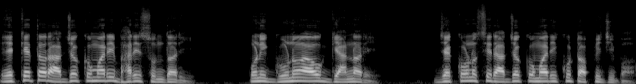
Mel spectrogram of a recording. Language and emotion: Odia, neutral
